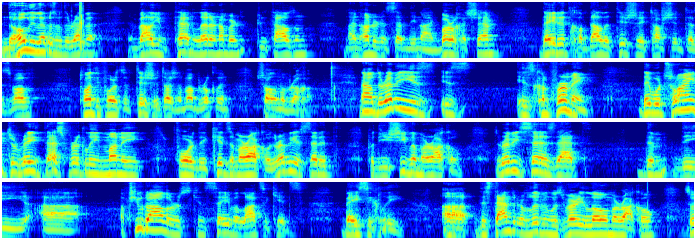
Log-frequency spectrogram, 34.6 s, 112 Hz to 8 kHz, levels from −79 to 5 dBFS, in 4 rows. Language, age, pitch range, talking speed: English, 40-59, 140-195 Hz, 155 wpm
